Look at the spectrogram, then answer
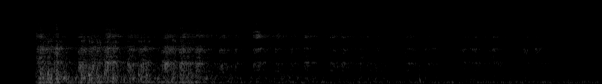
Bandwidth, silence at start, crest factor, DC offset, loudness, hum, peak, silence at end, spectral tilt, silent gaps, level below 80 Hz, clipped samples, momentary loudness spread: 16 kHz; 0.35 s; 24 dB; under 0.1%; -53 LUFS; none; -30 dBFS; 0 s; -4 dB/octave; none; -72 dBFS; under 0.1%; 16 LU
